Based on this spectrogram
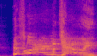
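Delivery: high, slow, accusing shouted tone. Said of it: "And he goes".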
